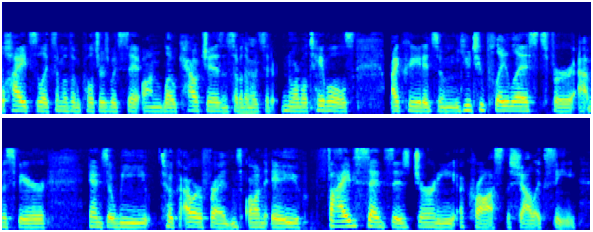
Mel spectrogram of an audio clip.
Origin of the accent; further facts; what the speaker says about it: United States; I'm from the United States.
